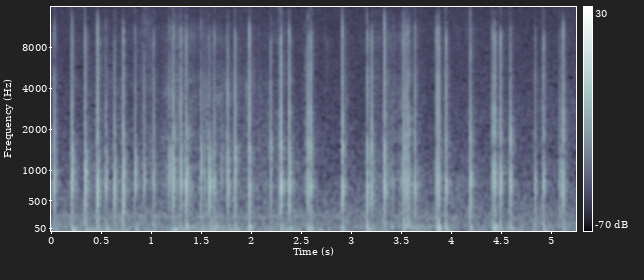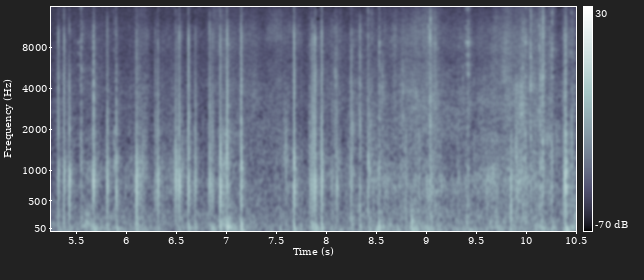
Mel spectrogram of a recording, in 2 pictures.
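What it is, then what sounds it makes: Vinyl waist bag tapped and scratched with nails. Long acrylic nails scratch and rub across the glossy front panel of a rainbow holographic vinyl fanny pack (waist bag) lying flat, soft, hollow and apparently empty. Dozens of quick, dry, crackly clicks and ticks sound with a bright edge and no ring. Toward the end they blur into a steadier rustling scratch.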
